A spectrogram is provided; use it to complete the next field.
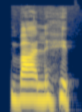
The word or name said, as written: बाल-हित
